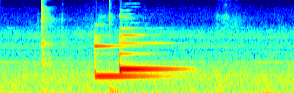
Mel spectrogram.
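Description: A device sounds a longer electronic confirmation tone.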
